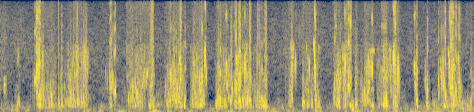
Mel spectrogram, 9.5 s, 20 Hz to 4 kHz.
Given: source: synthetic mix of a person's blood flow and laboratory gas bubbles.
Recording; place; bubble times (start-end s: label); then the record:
Doppler ultrasound of blood flow; subclavian vein
0.00-0.14 s: bubbles
0.34-0.42 s: bubbles
0.65-1.13 s: bubbles
1.15-1.77 s: bubbles
2.10-2.34 s: bubbles
2.52-3.74 s: bubbles
3.78-4.16 s: bubbles
4.29-5.38 s: bubbles
5.74-5.95 s: bubbles
6.02-6.40 s: bubbles
6.63-7.02 s: bubbles
7.07-8.01 s: bubbles
8.26-8.38 s: bubbles
8.47-8.60 s: bubbles
8.64-9.24 s: bubbles
9.39-9.47 s: bubbles
From the record:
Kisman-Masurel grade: 444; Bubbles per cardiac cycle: continuous sound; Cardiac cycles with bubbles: 100%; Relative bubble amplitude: maximal (0.775 to 0.999); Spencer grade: 4 (maximum detectable bubble signal sounding continuously throughout systole and diastole of every cardiac period, and overriding the amplitude of the normal cardiac signals); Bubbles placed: anywhere in the cardiac cycle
